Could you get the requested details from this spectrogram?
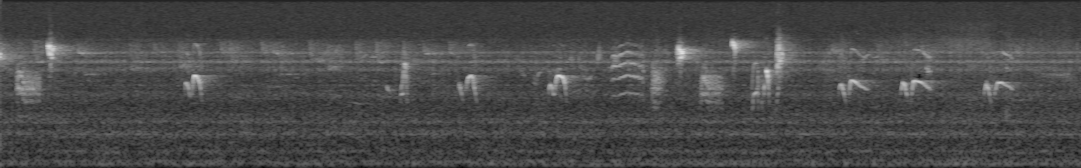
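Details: Marsh warbler (Acrocephalus palustris) song: a quick, varied run of high chirps, slurred whistles and clicks, several notes per second, over a faint steady high hiss.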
